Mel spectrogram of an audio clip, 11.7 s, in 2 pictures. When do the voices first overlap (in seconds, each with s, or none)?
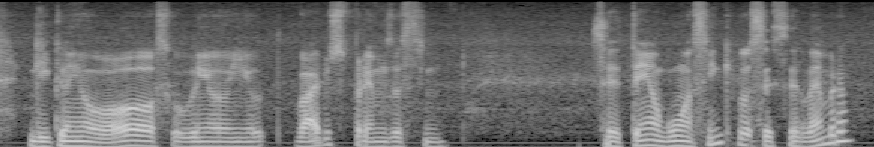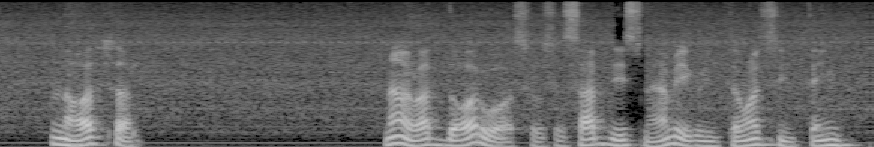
none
